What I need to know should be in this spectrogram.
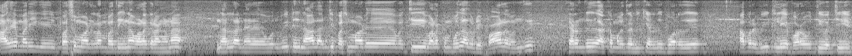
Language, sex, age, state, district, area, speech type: Tamil, male, 45-60, Tamil Nadu, Tiruchirappalli, rural, spontaneous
